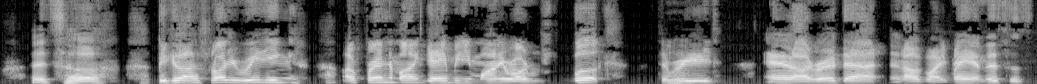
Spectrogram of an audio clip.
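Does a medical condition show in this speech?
Yes: double hemiplegia cerebral palsy; horse therapy since age 5.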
